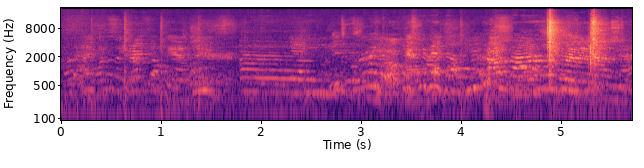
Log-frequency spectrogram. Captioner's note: children chattering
